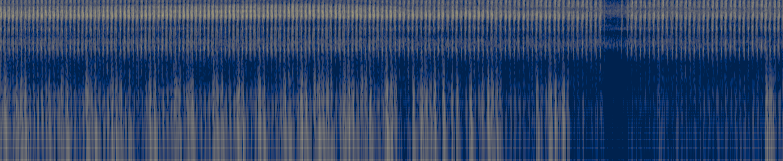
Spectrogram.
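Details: Mecopoda elongata, a member of the bush crickets, produces a loud, fast, pulsing buzz at close range; the sound cuts out briefly around six seconds with a short click, then resumes steadily.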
